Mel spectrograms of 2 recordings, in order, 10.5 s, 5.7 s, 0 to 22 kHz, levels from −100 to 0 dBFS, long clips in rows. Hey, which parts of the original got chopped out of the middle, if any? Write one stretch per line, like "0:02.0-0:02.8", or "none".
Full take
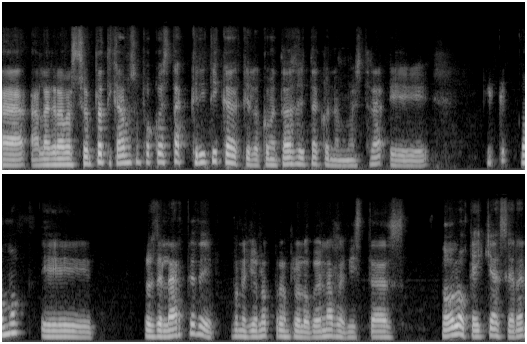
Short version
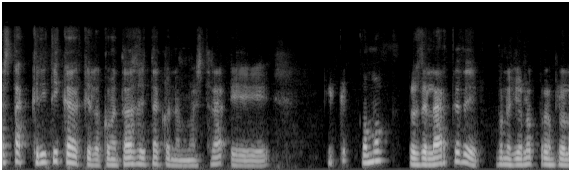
0:05.5-0:06.5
